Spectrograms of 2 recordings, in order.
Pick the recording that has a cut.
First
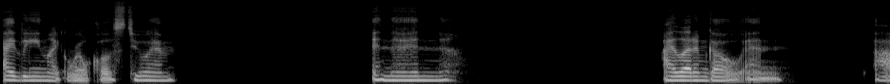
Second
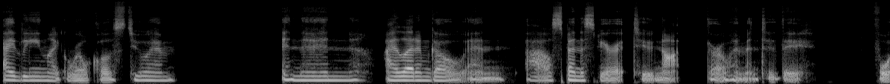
second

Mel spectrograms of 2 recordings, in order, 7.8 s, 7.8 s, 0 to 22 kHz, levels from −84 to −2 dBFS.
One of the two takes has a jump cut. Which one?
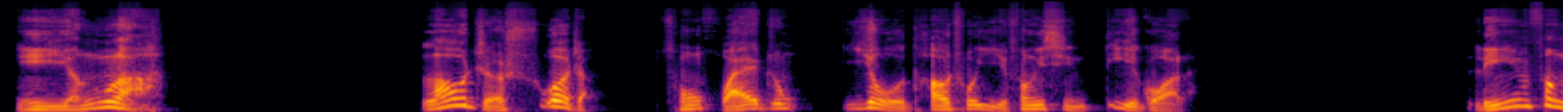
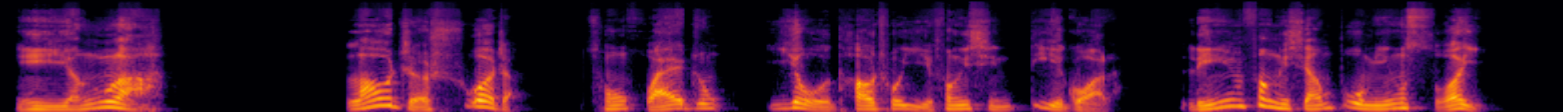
second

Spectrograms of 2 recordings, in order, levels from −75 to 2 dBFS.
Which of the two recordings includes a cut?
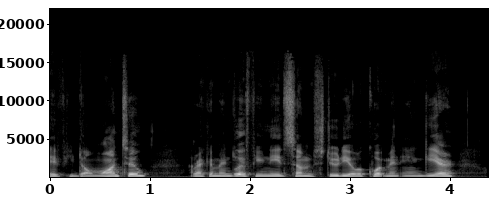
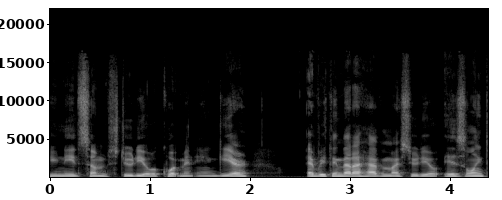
first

